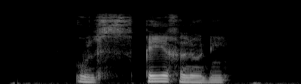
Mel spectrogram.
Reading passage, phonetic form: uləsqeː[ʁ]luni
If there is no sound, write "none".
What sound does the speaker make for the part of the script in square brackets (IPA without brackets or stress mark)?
ʁ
